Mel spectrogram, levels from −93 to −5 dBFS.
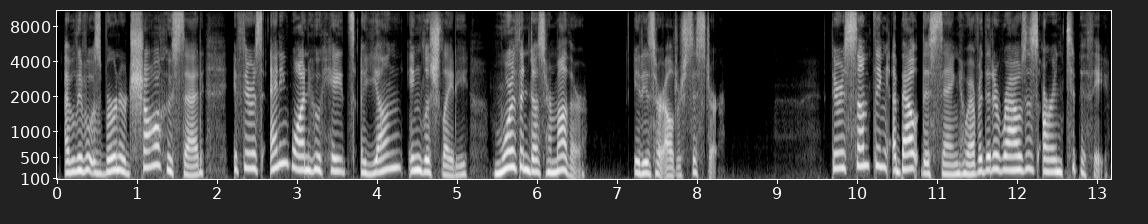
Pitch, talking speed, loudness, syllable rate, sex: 240 Hz, 180 wpm, -18 LUFS, 6.1 syllables/s, female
